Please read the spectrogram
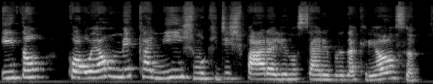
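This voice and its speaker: High, bright Brazilian woman psychologist. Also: steady tone, moderate pace. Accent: Brazilian Portuguese. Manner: didactic, frequent checking "tá?" tags. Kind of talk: parenting advice talk.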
